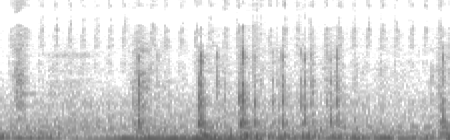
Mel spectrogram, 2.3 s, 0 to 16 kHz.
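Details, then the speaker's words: 2001 Mercedes Vito 112 CDI W638, wheel removed, driveshaft rocked by hand toward and away from engine gives quick irregular clacks; play in a worn, dead CV joint though boots are still clean. "Donc, le cardan, il est mort. Donc là, on a les soufflets qui sont encore propres, mais le cardan qui est mort."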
